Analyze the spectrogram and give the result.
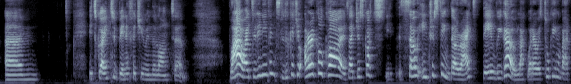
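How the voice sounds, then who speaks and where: A woman's voice: medium pitch, fairly bright tone. A woman giving a casual spiritual tarot reading, chatty and rambling, full of fillers, speaking encouragingly straight to the listener. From not American. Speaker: tarot reader.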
